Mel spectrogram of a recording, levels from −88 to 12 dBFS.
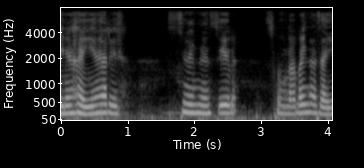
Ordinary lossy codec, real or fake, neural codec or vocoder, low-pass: none; fake; codec, 44.1 kHz, 2.6 kbps, SNAC; 7.2 kHz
